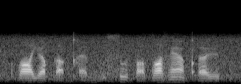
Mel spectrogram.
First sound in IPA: dˤ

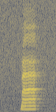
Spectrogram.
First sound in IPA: k͡p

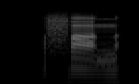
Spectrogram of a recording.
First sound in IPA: f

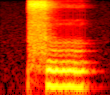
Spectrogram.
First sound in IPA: s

